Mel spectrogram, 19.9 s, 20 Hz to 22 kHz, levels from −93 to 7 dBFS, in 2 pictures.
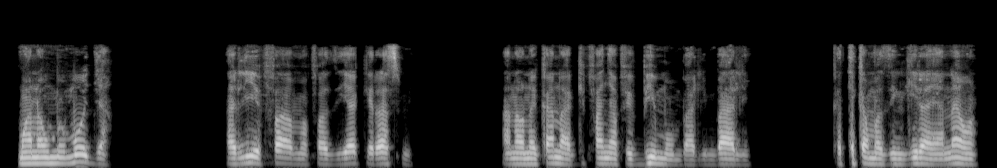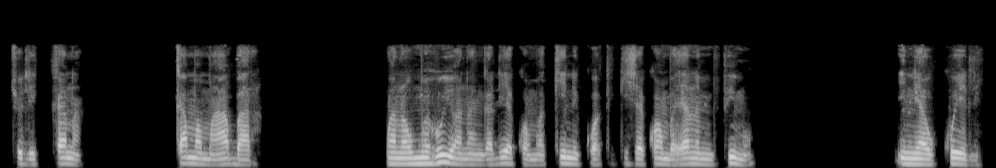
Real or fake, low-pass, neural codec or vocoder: real; 7.2 kHz; none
